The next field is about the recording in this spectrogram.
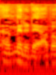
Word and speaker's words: Amminadab: And then Perez, the father of Hezron, and Hezron, the father of Ram, and Ram, the father of Abibidibu, and Abibidibu, the father of Nashon. It's Amminadab, okay, I can pronounce it.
